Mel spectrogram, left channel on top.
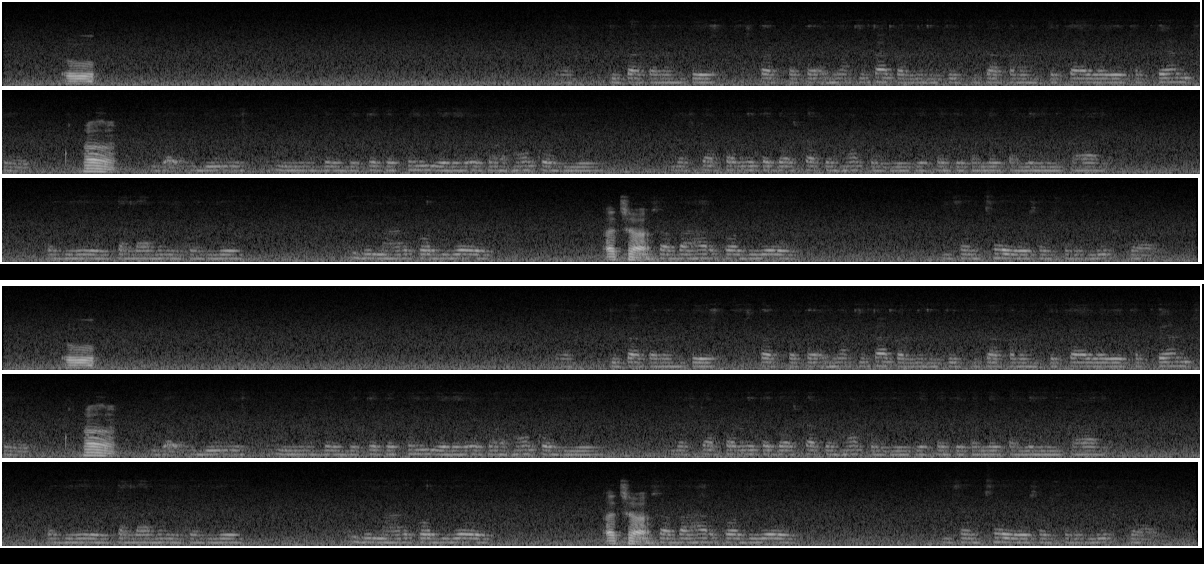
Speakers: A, on the left (about 50°); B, on the right (about 85°).
A: ओ
B: त टीकाकरणके स्तर परर तऽ एहिहिना टीकाकरण होइ छैय। टीकाकरणके चारि बजे तक टाइम छैय।
A: हँ
B: जब दू लिस्ट जब जतेकके पड़ि गेलै ओकर हँ कऽ दियौ। दसटा पड़ले तऽ दसटा के हँ कऽ दियऔ जेकर जेकर नहि पड़लै इन्कार। कऽ दियौ ताला बन्द कऽ दियौ बीमार कऽ दियौ
A: अच्छा
B: गाँवसँ बाहर कऽ दियौ। ई सब छैय ओसभ सभ लिख कऽ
